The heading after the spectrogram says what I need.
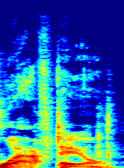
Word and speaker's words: Laugh Tale: alert the fact that raftal is actually pronounced laugh tale with because you got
